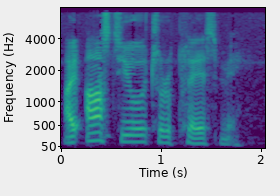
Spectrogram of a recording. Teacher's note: we pronounce the ed as t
